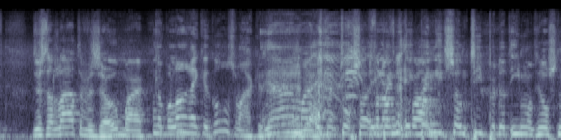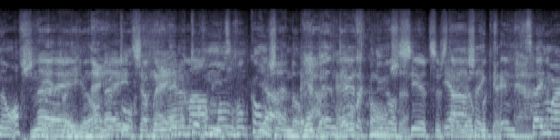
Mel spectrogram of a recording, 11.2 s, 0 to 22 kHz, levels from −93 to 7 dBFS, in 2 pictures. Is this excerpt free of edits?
no; 3 cuts; at 1.5 s, 8.1 s, 8.6 s

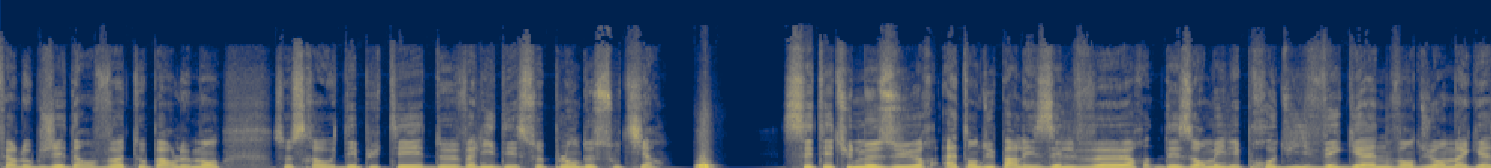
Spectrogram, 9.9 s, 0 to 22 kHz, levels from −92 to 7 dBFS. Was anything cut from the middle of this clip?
no; 0 cuts

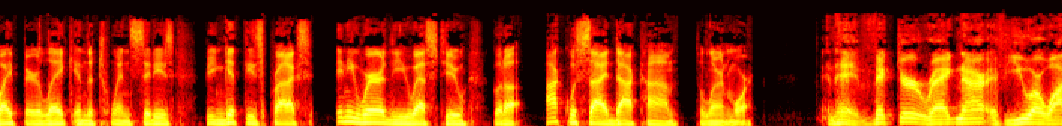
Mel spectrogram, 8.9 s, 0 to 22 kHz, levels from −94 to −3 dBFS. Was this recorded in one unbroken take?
yes; 0 cuts

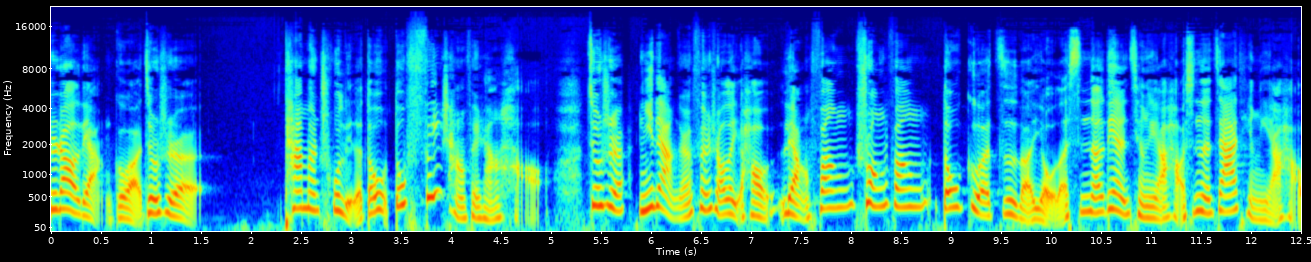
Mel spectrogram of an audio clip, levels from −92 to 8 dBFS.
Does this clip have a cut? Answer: yes; 1 cut; at 5.8 s

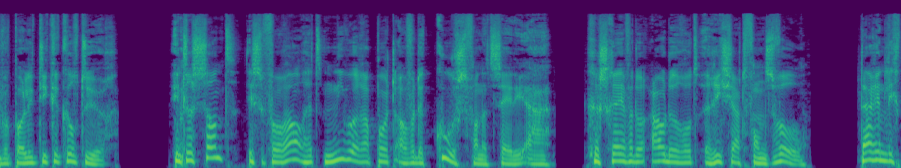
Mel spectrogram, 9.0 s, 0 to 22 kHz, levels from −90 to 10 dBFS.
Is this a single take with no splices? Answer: yes; 0 cuts

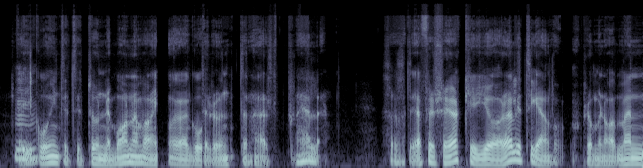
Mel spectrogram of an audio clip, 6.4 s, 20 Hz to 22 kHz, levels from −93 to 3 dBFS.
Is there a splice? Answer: yes; 5 cuts; at 1.6 s, 2.0 s, 3.0 s, 4.1 s, 5.5 s

